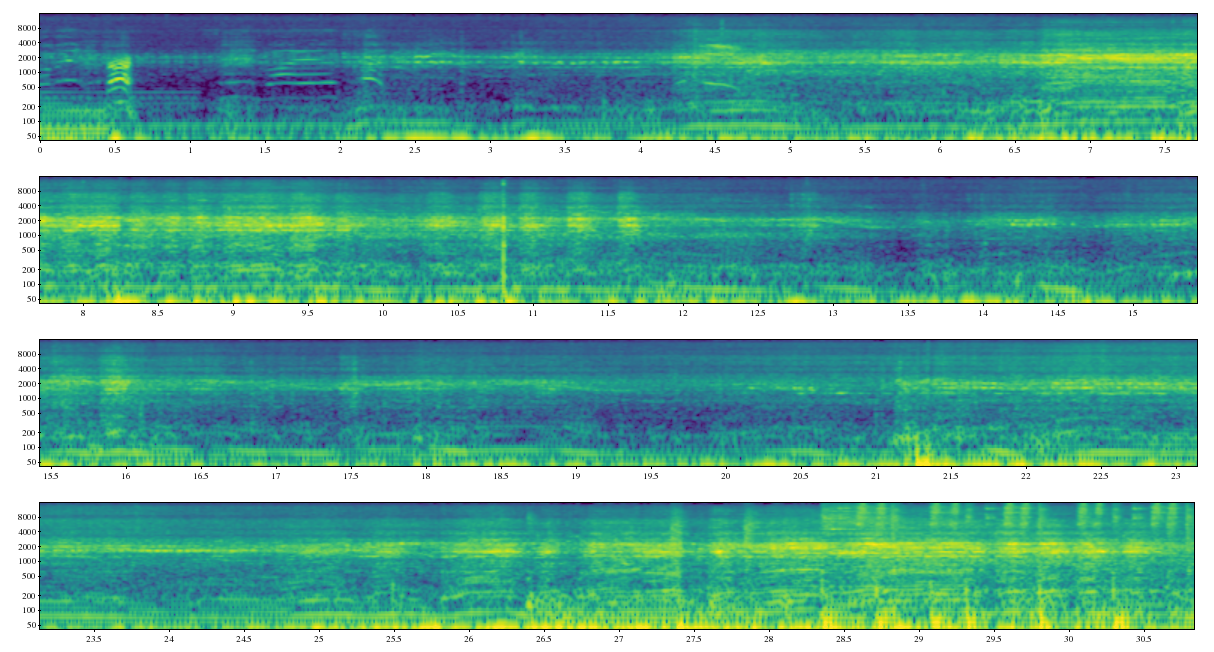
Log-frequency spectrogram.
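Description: Quad bike (ATV) engine running as it is ridden, mixed with a music soundtrack.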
